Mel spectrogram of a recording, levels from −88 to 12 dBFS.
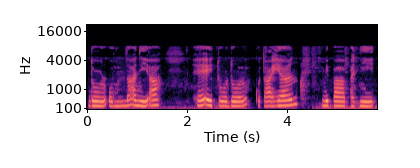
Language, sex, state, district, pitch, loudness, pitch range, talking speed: Mizo, female, Mizoram, Aizawl, 215 Hz, -16 LUFS, 210-230 Hz, 115 wpm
